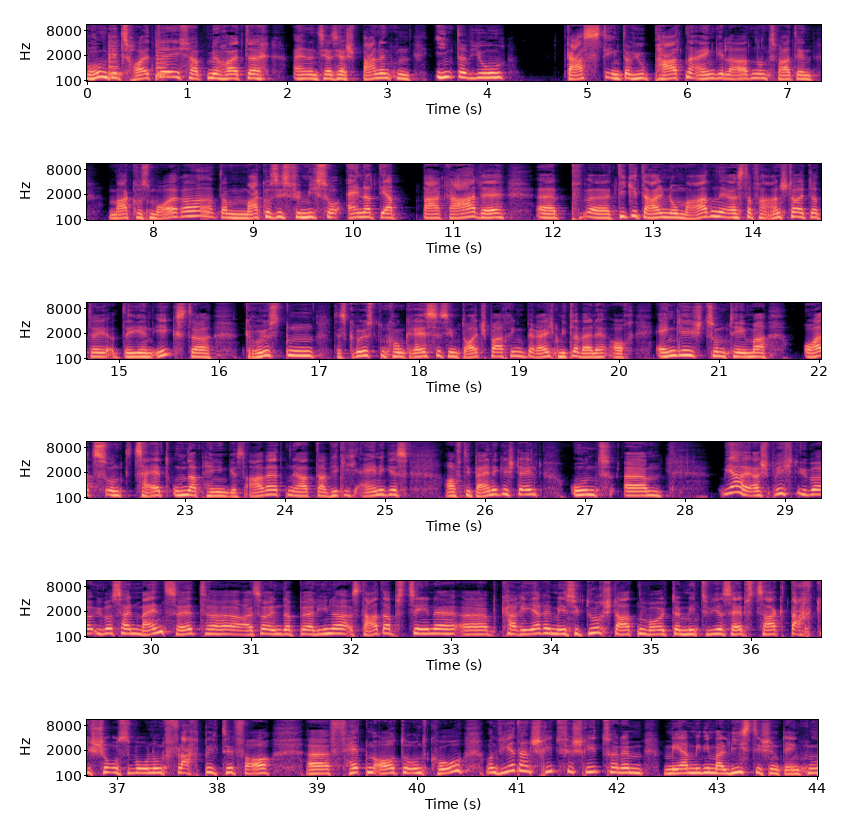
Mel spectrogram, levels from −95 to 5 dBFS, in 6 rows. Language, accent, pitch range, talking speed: German, German, 185-230 Hz, 145 wpm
